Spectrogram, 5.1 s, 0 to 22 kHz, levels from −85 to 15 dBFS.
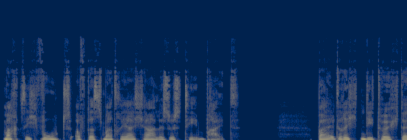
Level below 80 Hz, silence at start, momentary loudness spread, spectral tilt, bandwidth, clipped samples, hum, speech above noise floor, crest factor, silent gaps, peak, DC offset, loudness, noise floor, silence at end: -74 dBFS; 0.05 s; 14 LU; -6 dB/octave; 15.5 kHz; under 0.1%; none; 38 dB; 18 dB; 3.02-3.41 s; -12 dBFS; under 0.1%; -32 LUFS; -69 dBFS; 0 s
